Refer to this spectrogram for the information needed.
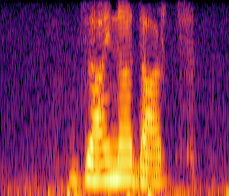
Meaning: alternative form of ձայնդարձ (jayndarj)
- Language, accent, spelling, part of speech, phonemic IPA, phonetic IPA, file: Armenian, Eastern Armenian, ձայնադարձ, noun, /d͡zɑjnɑˈdɑɾt͡sʰ/, [d͡zɑjnɑdɑ́ɾt͡sʰ], Hy-ձայնադարձ.ogg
